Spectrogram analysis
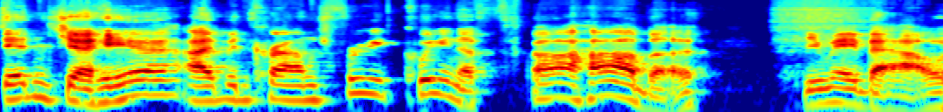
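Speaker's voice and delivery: sarcastic, obnoxious, very high put-on Boston accent. Retelling what she said when she walked in to the Nakanos, obnoxious Boston voice. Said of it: "doing an obnoxious Boston voice".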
